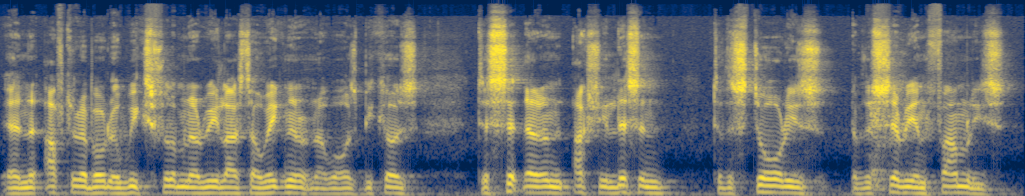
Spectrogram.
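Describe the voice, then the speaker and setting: Earnest man from North East England. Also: mid-range voice. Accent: North East English. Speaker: film cast member. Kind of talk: heartfelt speech at a public Q&A. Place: on stage at a cinema Q&A.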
